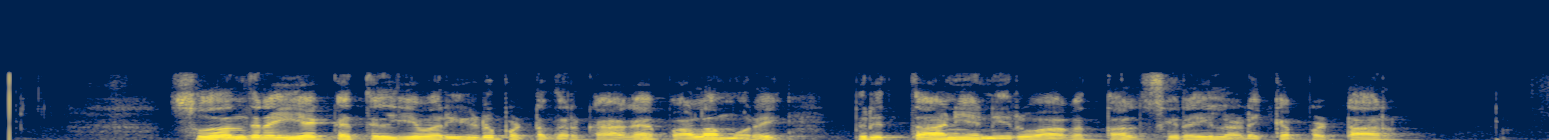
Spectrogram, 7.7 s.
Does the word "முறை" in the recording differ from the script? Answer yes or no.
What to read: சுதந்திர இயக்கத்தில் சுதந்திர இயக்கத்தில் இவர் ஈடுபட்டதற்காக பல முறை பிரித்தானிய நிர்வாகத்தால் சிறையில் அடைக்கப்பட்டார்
no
